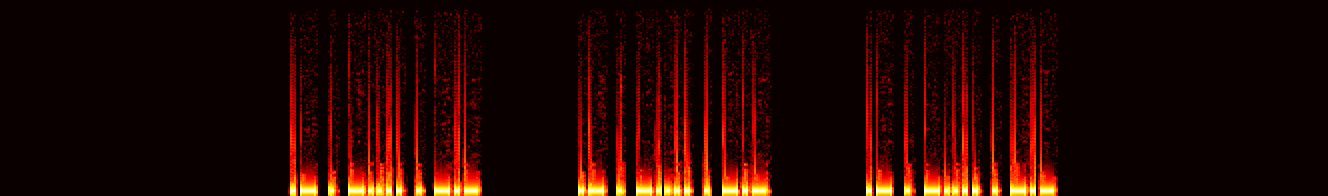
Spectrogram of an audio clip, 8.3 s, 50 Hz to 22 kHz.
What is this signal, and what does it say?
Morse code, heard as a keyed tone, about 40 wpm, 700 Hz. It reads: AE6EK AE6EK AE6EK
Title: USA Call Signs - 5 Characters - Repeated 3x - 40wpm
